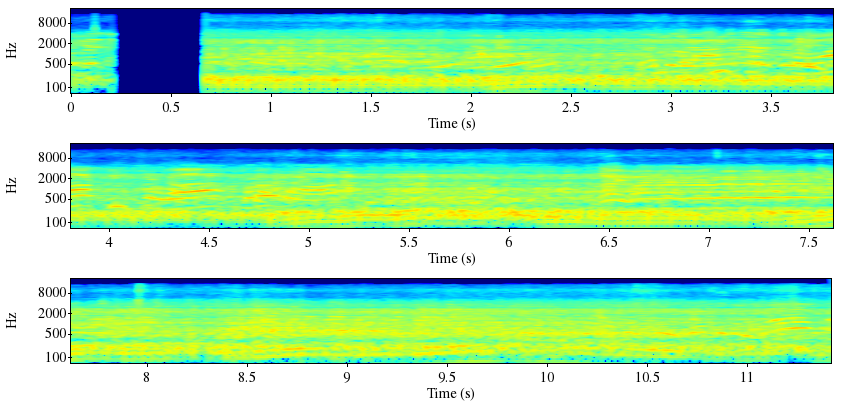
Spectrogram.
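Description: An engine revs hard and labours close by.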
